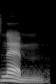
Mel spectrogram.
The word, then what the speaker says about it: Snem: Your name is pronounced Snem. Ah, alright, Snem. I was about to say Sneem again, but that would have been a bit rude, but thank you.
